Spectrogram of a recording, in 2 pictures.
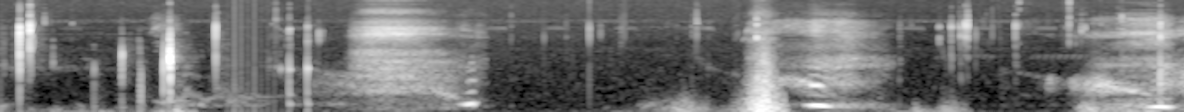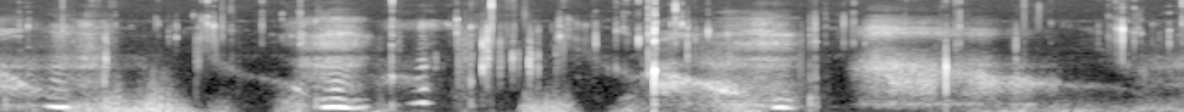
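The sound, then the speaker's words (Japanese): Wet, close-up ASMR mouth sounds of sucking and nibbling on an ear, made of many soft smacks, clicks and slurps in an irregular rhythm, quiet and intimate throughout. “こんなにもおいしいなら、いっぱいチュパチュパさせてもらうわね。”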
